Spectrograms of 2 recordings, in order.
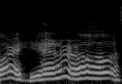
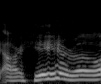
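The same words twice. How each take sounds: First: Drawn-out robotic autotune, higher; slow autotune cyborg voice. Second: Robotic autotuned voice, chanted; autotune cyborg voice. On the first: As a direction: stretch it slowly like an autotuned cyborg. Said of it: "So I can sound like a cyborg". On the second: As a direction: sing it like a heavily autotuned cyborg. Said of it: "really aggressive autotune". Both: Shown as a demonstration.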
